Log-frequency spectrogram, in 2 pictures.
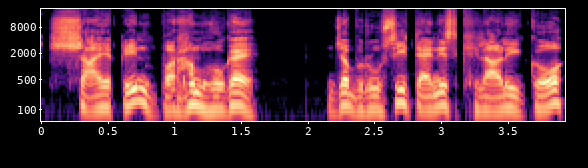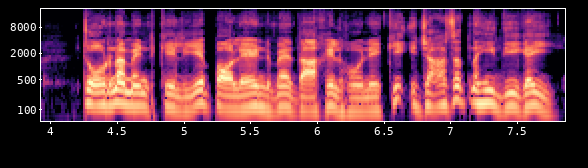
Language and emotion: Urdu, angry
